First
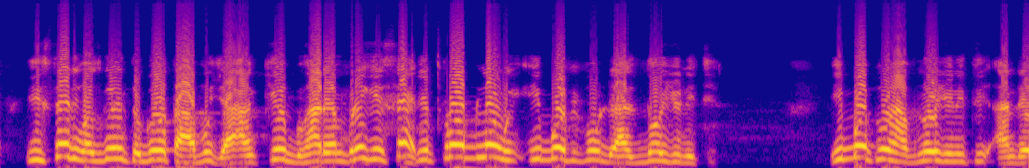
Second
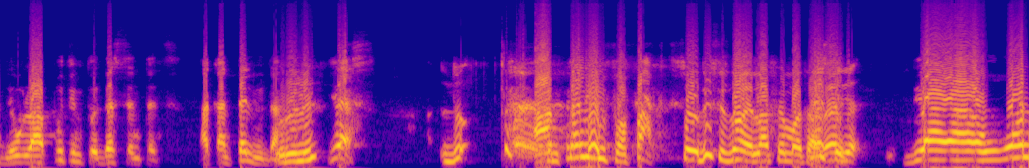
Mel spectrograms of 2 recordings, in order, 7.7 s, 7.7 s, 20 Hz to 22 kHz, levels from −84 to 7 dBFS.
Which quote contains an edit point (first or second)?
first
